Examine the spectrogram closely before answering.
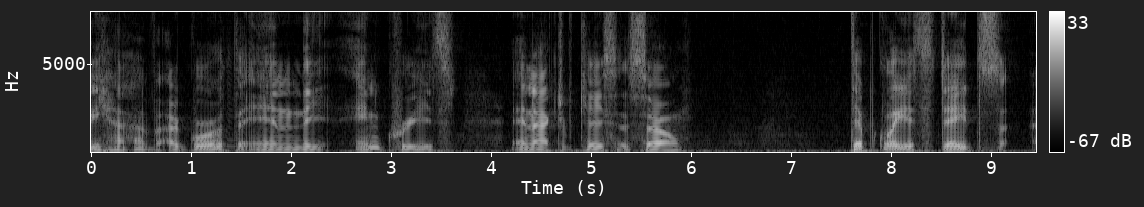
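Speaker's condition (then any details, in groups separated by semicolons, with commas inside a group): Multiple sclerosis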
